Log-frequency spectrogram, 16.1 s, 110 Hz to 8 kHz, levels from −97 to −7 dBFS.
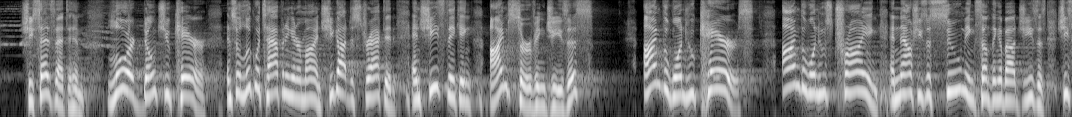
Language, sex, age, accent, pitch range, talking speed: English, male, 40-59, American, 170-250 Hz, 165 wpm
